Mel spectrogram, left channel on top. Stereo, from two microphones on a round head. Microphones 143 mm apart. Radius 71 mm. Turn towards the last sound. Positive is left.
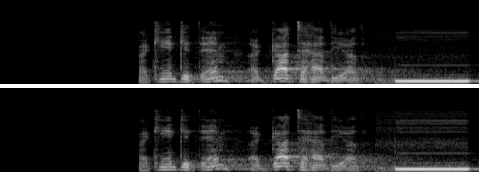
turn(degrees=-30)  # may be behind; listen again after turning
